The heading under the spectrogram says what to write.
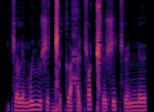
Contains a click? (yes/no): yes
